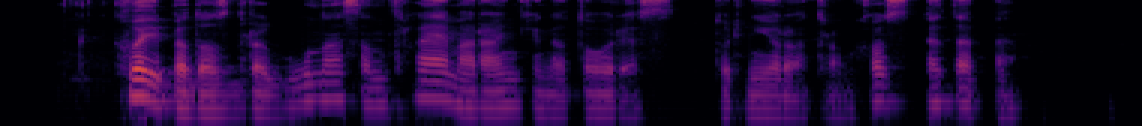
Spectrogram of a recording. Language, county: Lithuanian, Vilnius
